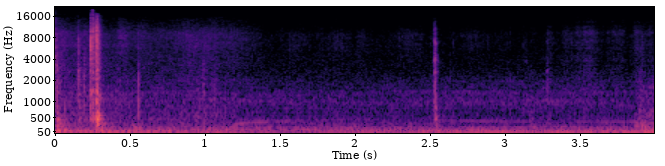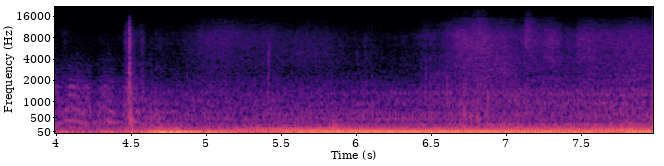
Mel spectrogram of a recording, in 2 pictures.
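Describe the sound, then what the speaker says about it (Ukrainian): A 1.8 TSI Volkswagen Golf with 151,000 km on it starts up close by, its engine catching at about five seconds and then settling into a steady, loud, low idle rumble, with no talk. "Давайте запустимо автомобіль."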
